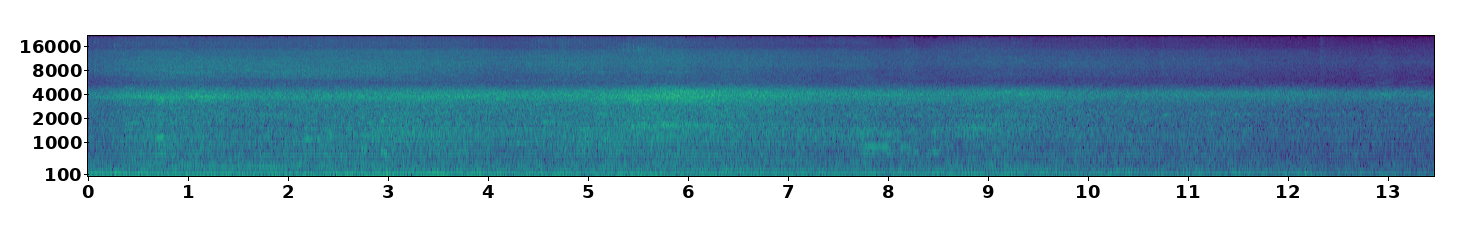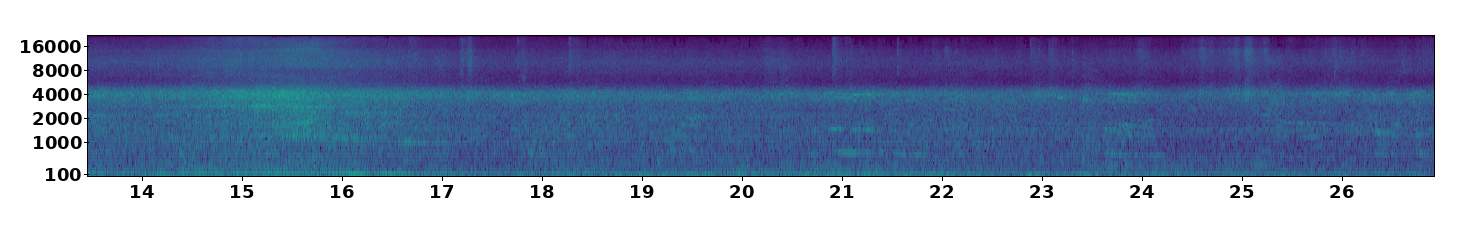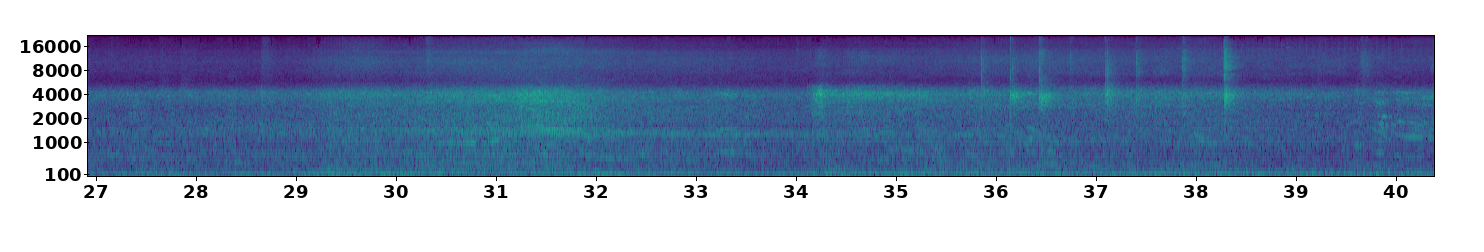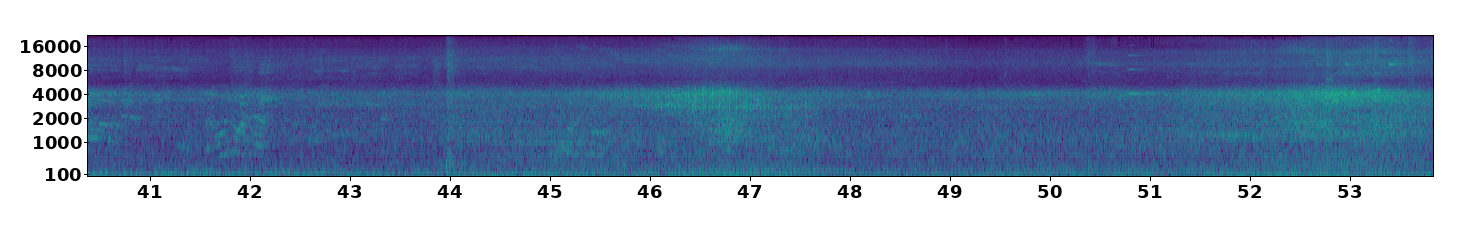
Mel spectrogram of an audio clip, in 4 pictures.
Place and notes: {
  "title": "Zhongshan Rd., Hsiao Liouciou Island - Walking on the road",
  "date": "2014-11-01 17:37:00",
  "description": "Walking on the road",
  "latitude": "22.35",
  "longitude": "120.38",
  "altitude": "12",
  "timezone": "Asia/Taipei"
}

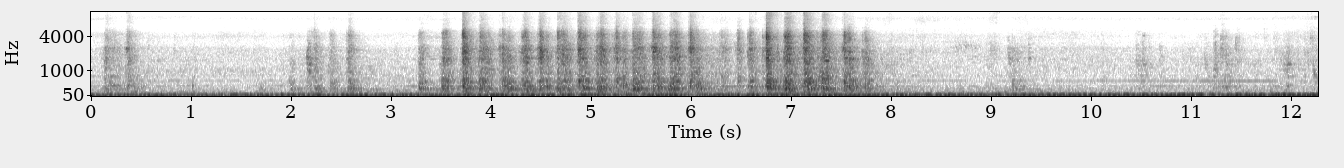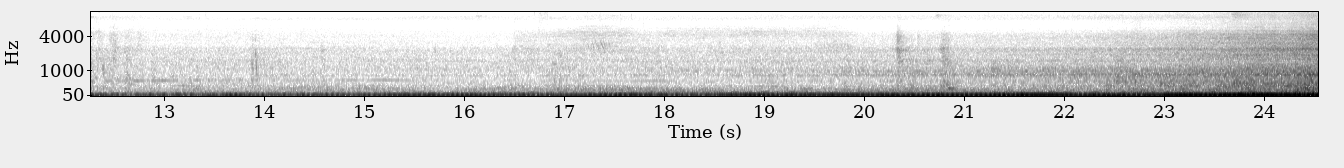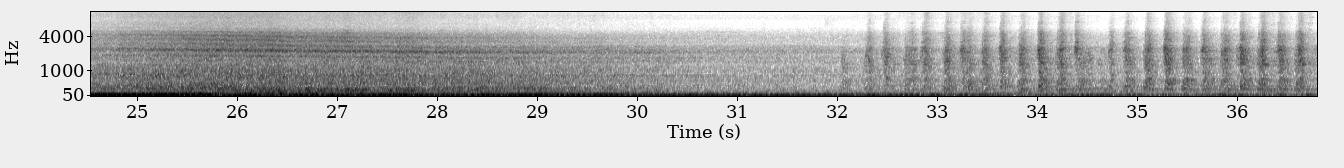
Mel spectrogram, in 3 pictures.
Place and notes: {
  "title": "羅東林業文化園區, Yilan County - Beside the railway tracks",
  "date": "2014-07-28 10:25:00",
  "description": "in the Park, the construction site noise, Trains traveling through",
  "latitude": "24.69",
  "longitude": "121.77",
  "altitude": "9",
  "timezone": "Asia/Taipei"
}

